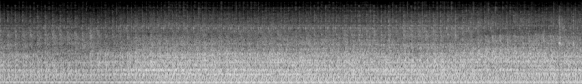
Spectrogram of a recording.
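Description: A Ukrainian-made Zaporizhzhia Kozak walk-behind tractor engine runs steadily up close, a loud continuous throbbing drone that grows slightly louder after the first second and holds without pause, with no voices.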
